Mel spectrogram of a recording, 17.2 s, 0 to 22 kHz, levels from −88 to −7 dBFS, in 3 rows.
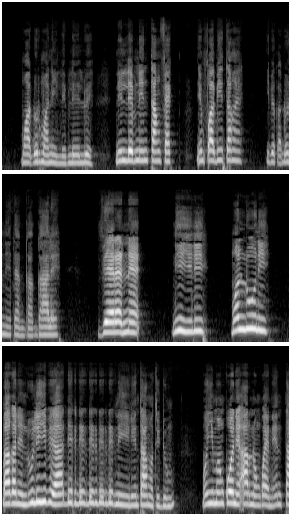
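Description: Throughout, sibilants sound gritty and metallic, with treble that stays bright but stops near 14.9 kHz, likely HE-AAC compression at a low rate near 24 kbps, rebuilt rather than simply muffled.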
